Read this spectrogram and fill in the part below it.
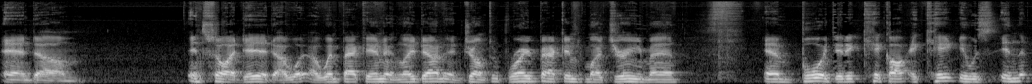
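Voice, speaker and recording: A man's voice: mid-range voice, fairly bright tone. Rambling man telling a story. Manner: rambling, many fillers and restarts. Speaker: vlogger. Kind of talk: casual storytelling monologue.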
